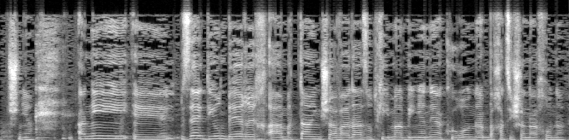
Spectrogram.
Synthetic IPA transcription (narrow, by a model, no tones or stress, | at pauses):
ʃnijaaniezed̪ijunbee̞ʁe̞χamataimʃeavaːdaːzo̞t̪kijmabeinjane̞jakʰo̞ʁo̞nabeχat͡siʃanaːχʁo̞na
